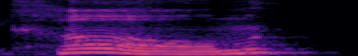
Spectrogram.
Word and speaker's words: comb: correct, brush my teeth, correct, and comb my hair. The B is silent B, because English is strange.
